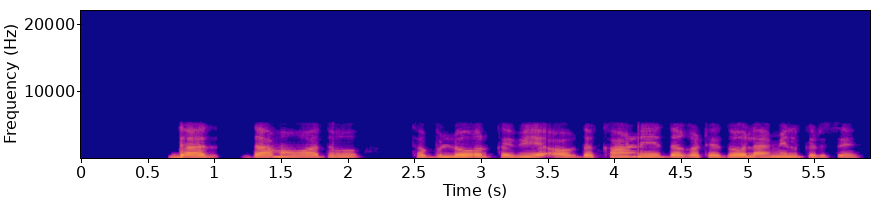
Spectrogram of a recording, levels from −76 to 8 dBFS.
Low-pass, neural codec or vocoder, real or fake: 5.4 kHz; vocoder, 22.05 kHz, 80 mel bands, WaveNeXt; fake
